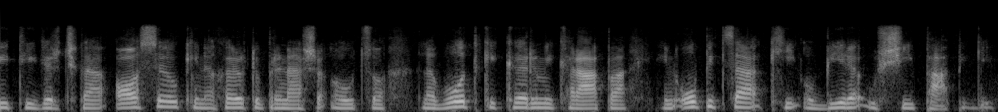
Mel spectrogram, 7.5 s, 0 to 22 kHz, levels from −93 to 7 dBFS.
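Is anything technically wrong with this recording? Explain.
Yes. Opus voice compression runs through the whole speech clip, and it is heavy. Nothing remains above about 8.5 kHz, a wideband limit typical of the SILK linear-prediction coder. The excitation is coded so coarsely that the voice sounds muffled, hoarse and faintly robotic, which points to a bitrate near 10 kbps. A simple low-pass filter would dull the top without this grainy, synthetic buzz, and MP3-style damage would add swirly, metallic high-frequency artefacts.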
